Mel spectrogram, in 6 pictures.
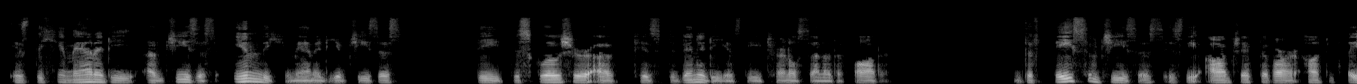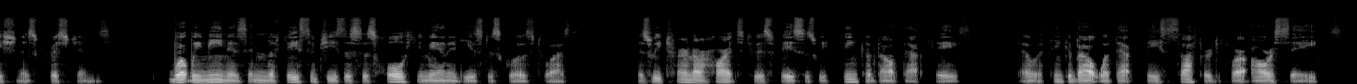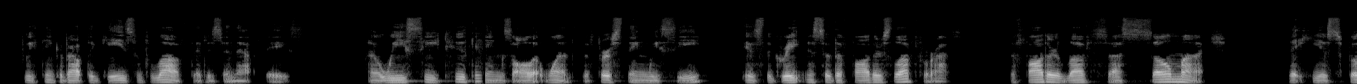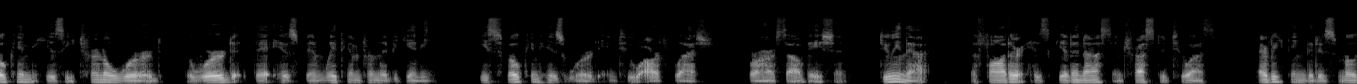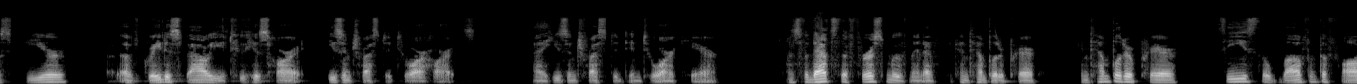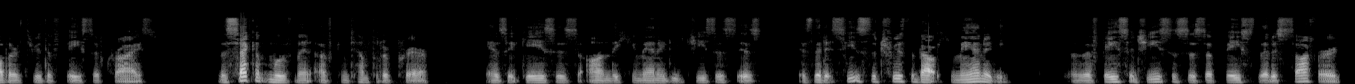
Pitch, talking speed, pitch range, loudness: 100 Hz, 170 wpm, 90-110 Hz, -26 LUFS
